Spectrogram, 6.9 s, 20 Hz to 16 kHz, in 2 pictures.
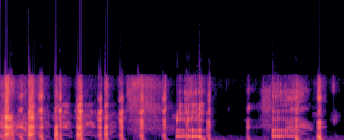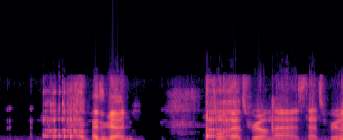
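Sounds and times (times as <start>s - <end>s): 
speech: 0.0s - 1.1s, 4.4s - 4.9s, 5.6s - 6.8s
laughter: 0.0s - 3.2s, 4.2s - 4.8s, 5.6s - 6.8s
deep throaty burps: 1.7s - 3.2s, 3.8s - 4.8s, 5.5s - 6.8s.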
